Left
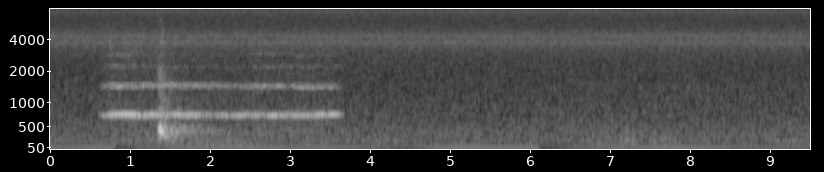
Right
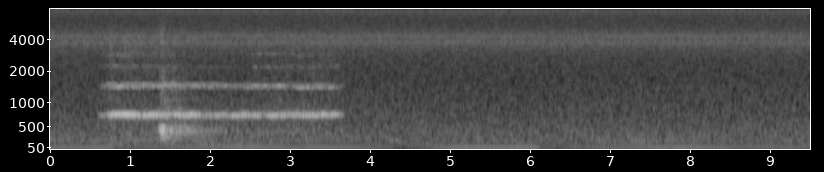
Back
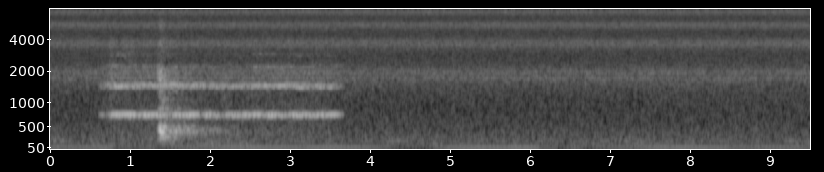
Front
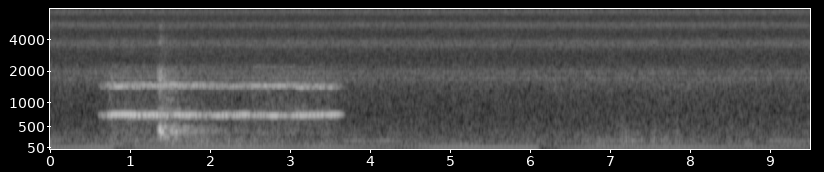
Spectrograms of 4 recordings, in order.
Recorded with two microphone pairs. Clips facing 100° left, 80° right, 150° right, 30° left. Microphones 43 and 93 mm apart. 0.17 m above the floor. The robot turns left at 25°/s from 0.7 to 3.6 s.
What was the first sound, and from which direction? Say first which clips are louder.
A whoosh: left 8 dB, back 2 dB; 110° left.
